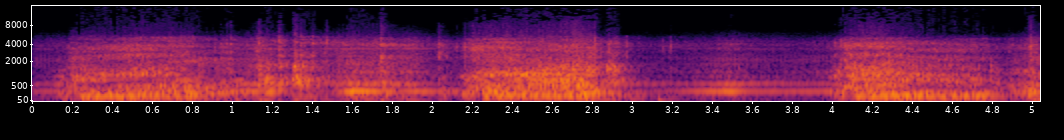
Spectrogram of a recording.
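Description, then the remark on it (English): A heavy sewing machine in a belt maker's atelier, used for making belts, runs in loud, rough bursts, three surges about two seconds apart, with a steady mechanical hum carrying through between them, without any talking. “This is a sewing machine, a very heavy one.”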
